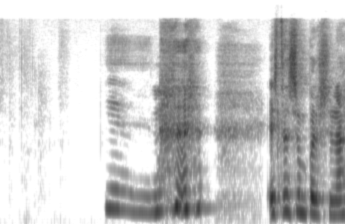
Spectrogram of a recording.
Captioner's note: laugh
